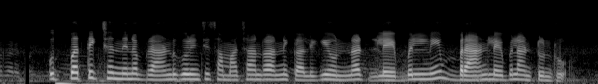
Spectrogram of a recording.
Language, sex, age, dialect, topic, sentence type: Telugu, male, 56-60, Telangana, banking, statement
